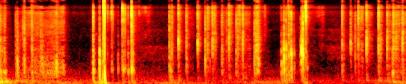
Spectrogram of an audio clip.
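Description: Long acrylic fingernails scratching briskly across a car's grained door-panel trim for the first half second or so, then tapping it in a run of sharp, irregular clicks.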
